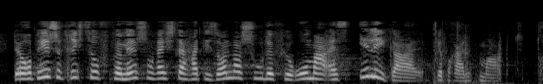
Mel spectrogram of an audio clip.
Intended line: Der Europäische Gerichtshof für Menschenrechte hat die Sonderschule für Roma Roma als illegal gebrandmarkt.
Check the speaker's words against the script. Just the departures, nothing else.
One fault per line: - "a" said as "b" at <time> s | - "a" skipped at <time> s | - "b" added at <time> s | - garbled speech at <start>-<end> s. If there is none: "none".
- "Roma" skipped at 3.3 s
